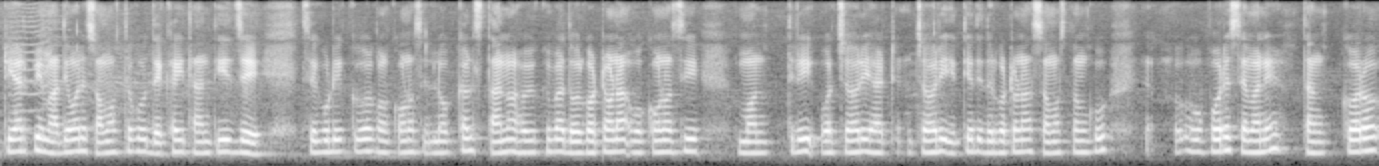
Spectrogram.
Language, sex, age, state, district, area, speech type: Odia, male, 18-30, Odisha, Kandhamal, rural, spontaneous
